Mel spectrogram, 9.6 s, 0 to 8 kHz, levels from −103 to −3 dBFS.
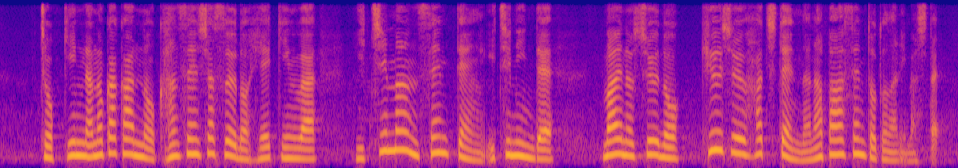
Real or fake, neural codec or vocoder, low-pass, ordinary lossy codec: fake; codec, 16 kHz, 2 kbps, FunCodec, trained on Chinese and English, 25 frames a second; 7.2 kHz; none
